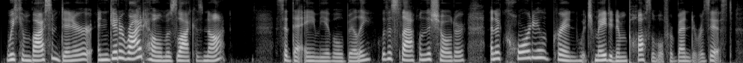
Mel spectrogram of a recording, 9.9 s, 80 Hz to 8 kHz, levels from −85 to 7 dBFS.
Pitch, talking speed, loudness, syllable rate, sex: 225 Hz, 220 wpm, -19 LUFS, 5.4 syllables/s, female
